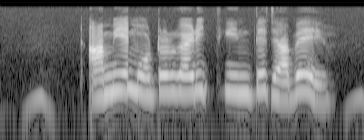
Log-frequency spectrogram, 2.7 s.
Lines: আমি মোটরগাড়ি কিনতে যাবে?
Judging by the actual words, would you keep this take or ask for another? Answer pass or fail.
pass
